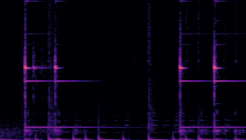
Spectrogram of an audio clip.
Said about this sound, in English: Ring the bell.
